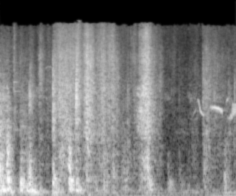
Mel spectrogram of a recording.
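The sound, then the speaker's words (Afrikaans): The bottom drawer of a cupboard is pulled open with a scraping wooden rattle lasting a couple of seconds, followed by quieter handling and a brief high squeak near the end. “Maak haar die kas se onderste laai oop Daar binne is 'n hemp wat in wit sneespapier toegedraai is.”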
